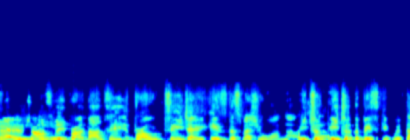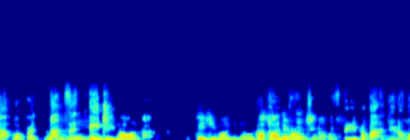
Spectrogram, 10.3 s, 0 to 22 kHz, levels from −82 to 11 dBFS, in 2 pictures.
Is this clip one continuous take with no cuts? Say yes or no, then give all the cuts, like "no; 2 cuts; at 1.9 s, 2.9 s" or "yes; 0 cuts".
yes; 0 cuts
